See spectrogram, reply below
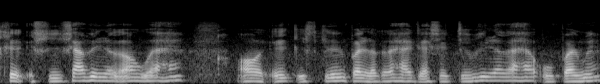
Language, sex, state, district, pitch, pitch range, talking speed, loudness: Hindi, female, Bihar, Patna, 145 Hz, 135-170 Hz, 190 wpm, -19 LUFS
